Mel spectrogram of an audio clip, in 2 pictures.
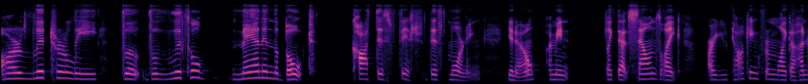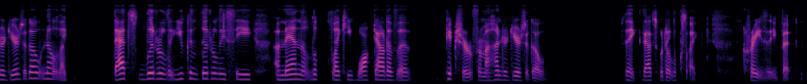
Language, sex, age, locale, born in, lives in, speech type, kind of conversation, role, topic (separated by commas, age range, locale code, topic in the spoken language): English, female, 55-59, en-US, United States, United States, conversation, unstructured, none, Have you ever been scared by a food recall?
